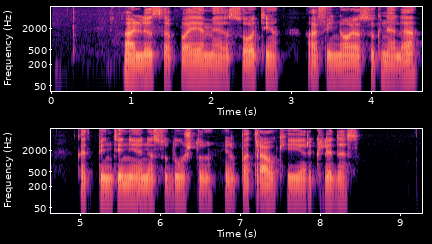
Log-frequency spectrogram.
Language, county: Lithuanian, Vilnius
